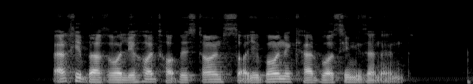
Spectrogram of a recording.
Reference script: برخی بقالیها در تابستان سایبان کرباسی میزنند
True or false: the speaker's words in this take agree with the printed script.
false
